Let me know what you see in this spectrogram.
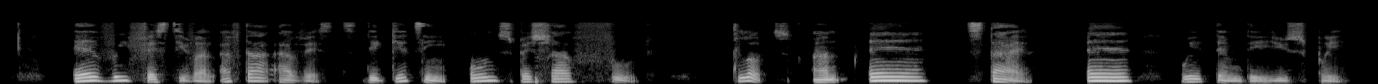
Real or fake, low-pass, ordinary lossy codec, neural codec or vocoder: fake; 7.2 kHz; MP3, 32 kbps; codec, 16 kHz, 6 kbps, DAC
